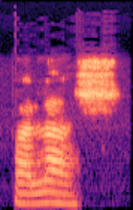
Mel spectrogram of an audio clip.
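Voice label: "palash", Nigerian Pidgin, female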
